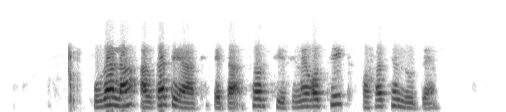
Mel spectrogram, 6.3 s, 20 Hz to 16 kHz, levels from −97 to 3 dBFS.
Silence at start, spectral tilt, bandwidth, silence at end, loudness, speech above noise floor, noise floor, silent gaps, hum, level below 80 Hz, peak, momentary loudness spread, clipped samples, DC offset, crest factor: 0.85 s; -8.5 dB/octave; 3.6 kHz; 0.9 s; -21 LUFS; 69 dB; -90 dBFS; none; none; -64 dBFS; -4 dBFS; 22 LU; under 0.1%; under 0.1%; 20 dB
